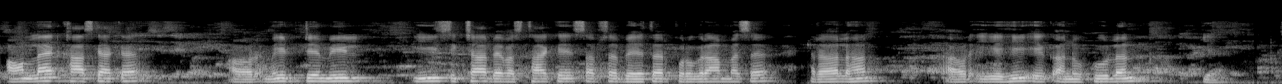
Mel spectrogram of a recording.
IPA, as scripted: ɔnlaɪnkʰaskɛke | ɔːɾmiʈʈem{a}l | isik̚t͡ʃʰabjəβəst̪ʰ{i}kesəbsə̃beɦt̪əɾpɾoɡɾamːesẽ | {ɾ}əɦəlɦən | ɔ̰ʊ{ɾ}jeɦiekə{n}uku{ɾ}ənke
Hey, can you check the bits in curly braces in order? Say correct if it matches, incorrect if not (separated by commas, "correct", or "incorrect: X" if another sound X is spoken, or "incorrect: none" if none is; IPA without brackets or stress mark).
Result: incorrect: i, incorrect: a, correct, correct, correct, incorrect: l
